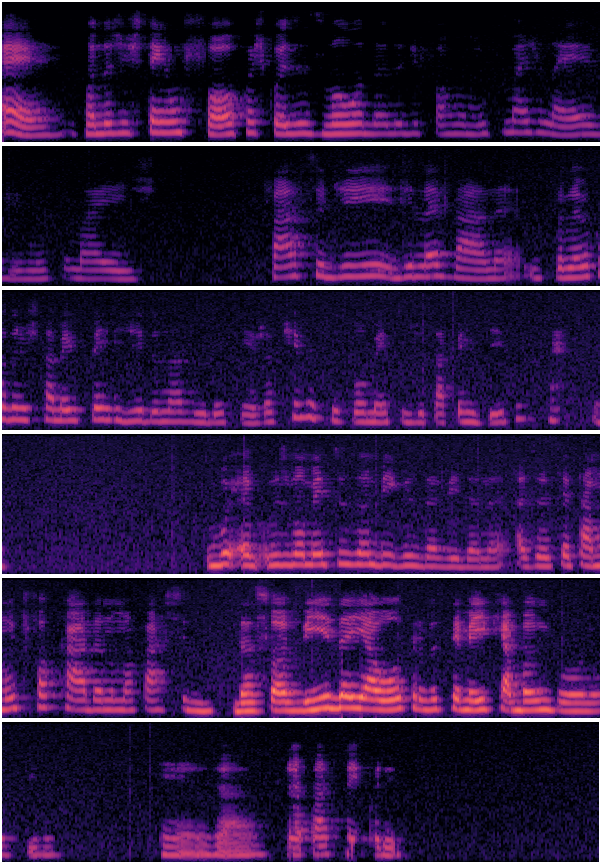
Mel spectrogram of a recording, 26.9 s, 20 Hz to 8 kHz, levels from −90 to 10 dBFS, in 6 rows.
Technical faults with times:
0.00-26.91 channel delay (comb filtering)
19.60-22.48 automatic gain falling

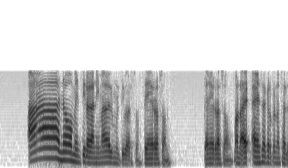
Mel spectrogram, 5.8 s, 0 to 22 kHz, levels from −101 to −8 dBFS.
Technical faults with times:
0.00-5.78 DECT cordless phone buzz
0.00-5.78 iLBC codec

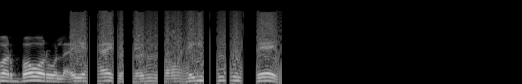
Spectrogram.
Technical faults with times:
0.70-5.18 low bit depth without dither

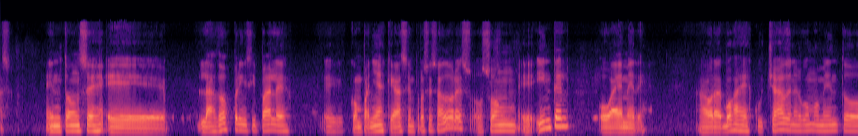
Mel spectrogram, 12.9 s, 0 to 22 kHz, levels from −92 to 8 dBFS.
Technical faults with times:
2.56-2.96 echo leak
4.71-4.75 echo leak
7.40-7.77 echo leak
8.87-8.99 echo leak
9.71-9.79 echo leak

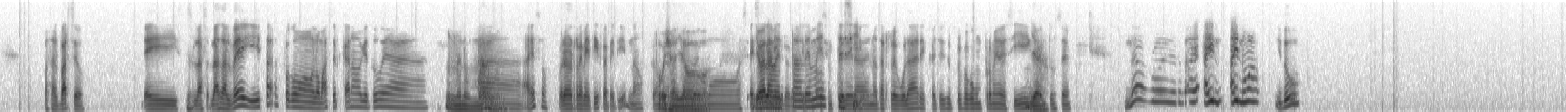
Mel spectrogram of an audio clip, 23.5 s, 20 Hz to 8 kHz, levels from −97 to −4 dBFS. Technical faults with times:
none

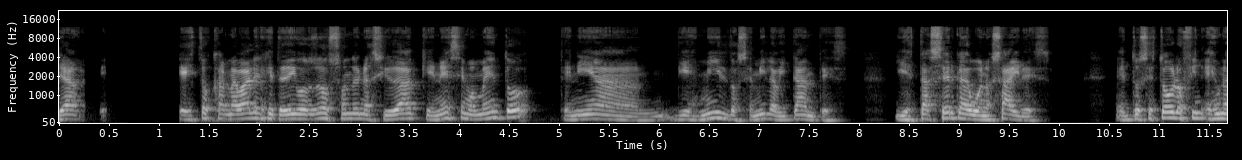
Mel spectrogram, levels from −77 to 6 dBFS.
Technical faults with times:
none

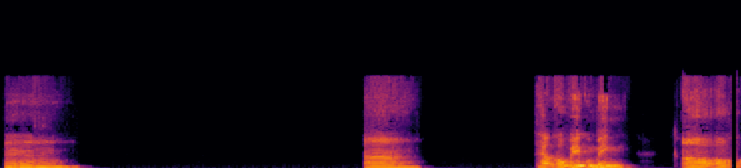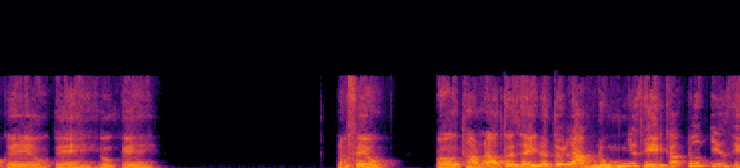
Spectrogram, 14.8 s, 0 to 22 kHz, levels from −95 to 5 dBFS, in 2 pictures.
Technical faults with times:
7.30-7.36 gap at a join of encoded pieces

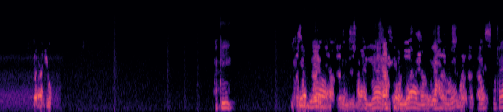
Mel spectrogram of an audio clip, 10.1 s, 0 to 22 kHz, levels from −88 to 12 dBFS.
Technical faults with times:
0.00-1.22 other side's voice leaking through
5.80-9.76 other side's voice leaking through
5.85-7.44 speech suppressed in double talk
7.76-9.07 speech suppressed in double talk
9.54-9.93 speech suppressed in double talk

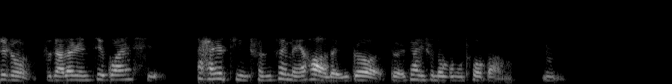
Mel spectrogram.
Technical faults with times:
0.00-6.73 G.729 codec
1.96-1.99 VoIP packet loss concealed by the speech codec
5.06-5.13 VoIP packet loss concealed by the speech codec

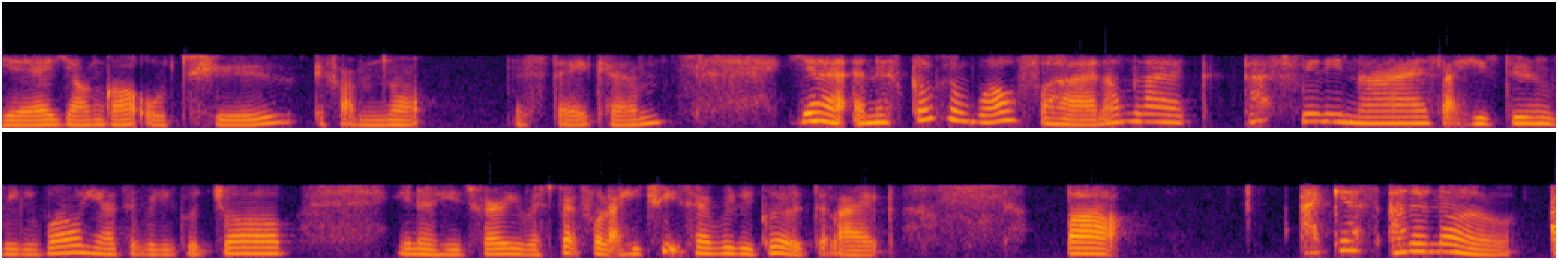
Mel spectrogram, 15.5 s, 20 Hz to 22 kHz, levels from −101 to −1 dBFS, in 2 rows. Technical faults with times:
0.00-15.54 AMR narrowband mobile codec

